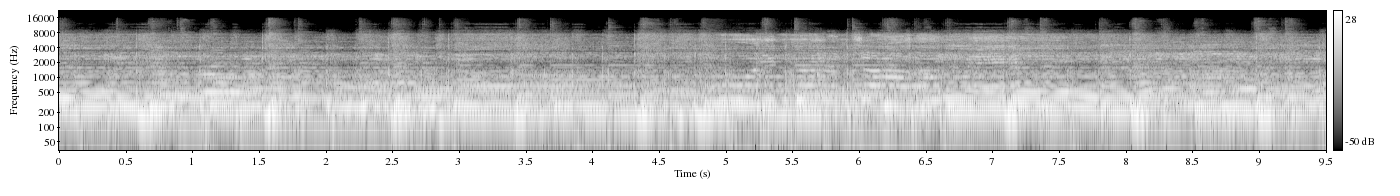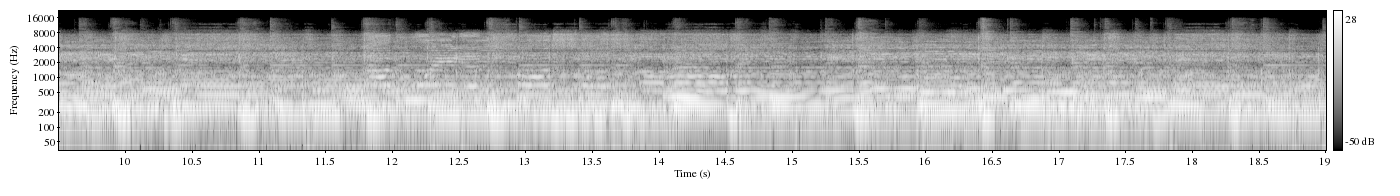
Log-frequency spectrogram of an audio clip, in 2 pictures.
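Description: Nylon-string classical guitar with a capo, strummed steadily in a continuous chord pattern.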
